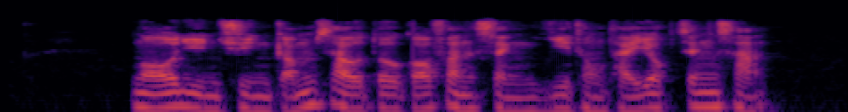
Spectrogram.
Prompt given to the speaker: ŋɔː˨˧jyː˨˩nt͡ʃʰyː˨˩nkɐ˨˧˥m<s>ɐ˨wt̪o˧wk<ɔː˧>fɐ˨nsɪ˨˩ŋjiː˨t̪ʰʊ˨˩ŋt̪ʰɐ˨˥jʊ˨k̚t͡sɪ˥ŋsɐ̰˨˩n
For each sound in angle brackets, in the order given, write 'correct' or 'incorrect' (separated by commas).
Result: correct, incorrect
